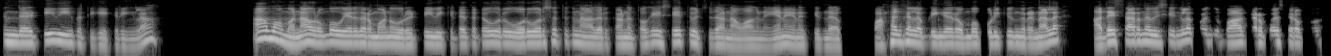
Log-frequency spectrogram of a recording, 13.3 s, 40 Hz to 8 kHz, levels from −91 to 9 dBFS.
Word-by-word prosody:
இந்த 145 Hz, -1 st, +2 dB, 0.2 s
டிவிய 165 Hz, -3 st, +2 dB
பத்தி 120 Hz, -2 st, -10 dB
கேட்குறீங்களா? 105 Hz, -, -5 dB, 1.1 s
ஆமாமா, 195 Hz, -, +5 dB
நான் 155 Hz, 0 st, +6 dB
ரொம்ப 145 Hz, +3 st, -1 dB
உயர்தரமான 130 Hz, -3 st, +2 dB
ஒரு 115 Hz, 0 st, 0 dB
டிவி 125 Hz, -2 st, 0 dB
கிட்டத்தட்ட 125 Hz, +3 st, -5 dB
ஒரு 135 Hz, -1 st, -1 dB
1 130 Hz, +2 st, +2 dB
வருசத்துக்கு 145 Hz, +1 st, -4 dB
நான் 125 Hz, -1 st, +1 dB
அதற்கான 120 Hz, 0 st, -2 dB
தொகைய 145 Hz, +5 st, -1 dB
சேத்து 150 Hz, -1 st, -2 dB
வெச்சு 120 Hz, -3 st, -7 dB
தான் 115 Hz, -2 st, -1 dB
நான் 100 Hz, 0 st, -3 dB
வாங்குனேன். 105 Hz, -1 st, -4 dB
ஏன்னா 130 Hz, +2 st, 0 dB
எனக்கு 115 Hz, -1 st, -7 dB
இந்த 105 Hz, -1 st, -2 dB, 0.4 s
படங்கள் 155 Hz, +5 st, +2 dB
அப்டிங்குறது 130 Hz, 0 st, +1 dB
ரொம்ப 125 Hz, +2 st, -1 dB
புடிக்குங்குறனால, 130 Hz, +2 st, +1 dB, 0.5 s
அதை 155 Hz, -, +6 dB
சார்ந்த 160 Hz, 0 st, +5 dB
விஷயங்கள 145 Hz, +5 st, -1 dB
கொஞ்சம் 150 Hz, -4 st, -9 dB
பார்க்குறப்பா 145 Hz, 0 st, +2 dB
சிறப்பா 135 Hz, -1 st, -3 dB
135 Hz, 160 wpm, -24 LUFS, 120-150 Hz, 1.1 s, நான்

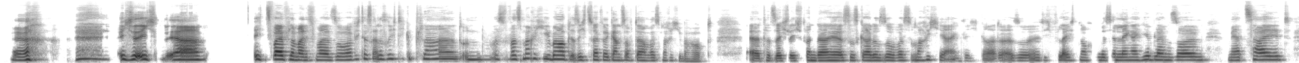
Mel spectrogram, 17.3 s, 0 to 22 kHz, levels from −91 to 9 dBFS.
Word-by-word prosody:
Ja. 210 Hz, +4 st, +6 dB, 1.1 s
Ich, 245 Hz, -2 st, +4 dB
ich 245 Hz, 0 st, +8 dB
ja. 230 Hz, -2 st, +7 dB, 0.7 s
Ich 240 Hz, -2 st, +1 dB
zweifle 245 Hz, -1 st, +8 dB
manchmal 200 Hz, 0 st, -1 dB
so: 210 Hz, +1 st, -6 dB
„Habe 220 Hz, +2 st, -2 dB
ich -, -, -10 dB
das 280 Hz, +1 st, -5 dB
alles 255 Hz, 0 st, -3 dB
richtig 275 Hz, 0 st, -6 dB
geplant, 270 Hz, -, -3 dB
und 235 Hz, 0 st, -3 dB
was 250 Hz, -1 st, -10 dB
was 250 Hz, +1 st, -2 dB
mache 295 Hz, +1 st, -2 dB
ich 285 Hz, -, -9 dB
hier 280 Hz, -2 st, -2 dB
überhaupt?“ 250 Hz, -1 st, +4 dB
Also, 200 Hz, -4 st, -4 dB
ich 200 Hz, 0 st, -7 dB
zweifle 205 Hz, -1 st, -3 dB
ganz 190 Hz, -1 st, -4 dB
oft 185 Hz, -, -8 dB
daran: 180 Hz, -1 st, -3 dB
„Was 175 Hz, +1 st, -9 dB
mache 175 Hz, 0 st, -13 dB
ich 175 Hz, -, -17 dB
überhaupt?” 135 Hz, -2 st, -13 dB, 0.4 s
Äh, 155 Hz, -, -2 dB
tatsächlich. 160 Hz, -1 st, -5 dB
Von 180 Hz, -2 st, -3 dB
daher 175 Hz, 0 st, +2 dB
ist 180 Hz, +1 st, -8 dB
es 175 Hz, 0 st, -7 dB
gerade 180 Hz, 0 st, -1 dB
so: 175 Hz, -1 st, -4 dB
„Was 185 Hz, 0 st, -7 dB
mache 190 Hz, +2 st, -6 dB
ich 215 Hz, 0 st, -9 dB
hier -, -, -7 dB
eigentlich 160 Hz, +1 st, -13 dB
gerade?” 90 Hz, -2 st, -8 dB
Also, 170 Hz, 0 st, -7 dB
hätte 180 Hz, +1 st, -8 dB
ich 180 Hz, 0 st, -20 dB
vielleicht 180 Hz, +1 st, -5 dB
noch 185 Hz, -1 st, -9 dB
'n 190 Hz, -, -10 dB
bisschen 185 Hz, +1 st, -6 dB
länger 195 Hz, 0 st, -2 dB
hierbleiben 210 Hz, -1 st, -2 dB
sollen, 205 Hz, 0 st, -1 dB, 0.2 s
mehr 190 Hz, 0 st, -7 dB
Zeit 220 Hz, +1 st, -1 dB
195 Hz, 195 wpm, -23 LUFS, 180-235 Hz, 1.1 s, ich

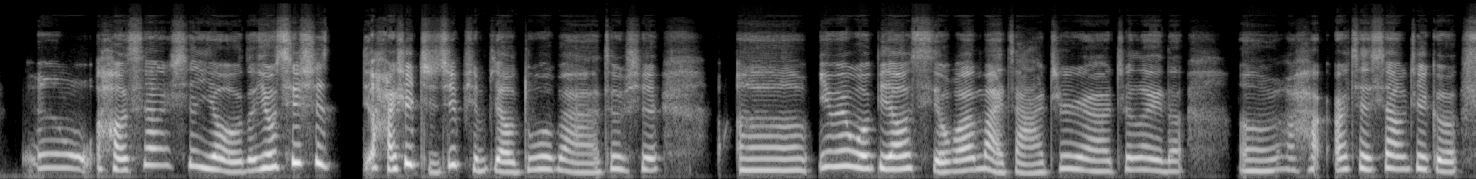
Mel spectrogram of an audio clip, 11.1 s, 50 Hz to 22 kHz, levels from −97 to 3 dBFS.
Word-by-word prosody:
嗯， 295 Hz, -2 st, -3 dB
好 260 Hz, -2 st, +3 dB
像 360 Hz, +8 st, -3 dB
是 335 Hz, -1 st, -2 dB
有 245 Hz, -7 st, +3 dB
的， 240 Hz, -, +2 dB
尤 300 Hz, +2 st, +5 dB
其 415 Hz, +6 st, +6 dB
是 410 Hz, 0 st, +2 dB, 0.4 s
还 -, -, +4 dB
是 395 Hz, -3 st, +7 dB
纸 205 Hz, -, -4 dB
质 370 Hz, -, +2 dB
品 265 Hz, -10 st, -4 dB
比 -, -, -15 dB
较 220 Hz, -3 st, +4 dB
多 265 Hz, +5 st, -1 dB
吧。 215 Hz, -5 st, -4 dB
就 275 Hz, +5 st, -2 dB
是， 255 Hz, +1 st, -2 dB, 0.6 s
呃， 250 Hz, 0 st, -2 dB
因 320 Hz, +2 st, -2 dB
为 340 Hz, +1 st, +2 dB
我 310 Hz, -4 st, +5 dB
比 290 Hz, 0 st, 0 dB
较 275 Hz, +1 st, +5 dB
喜 285 Hz, -6 st, -2 dB
欢 230 Hz, +4 st, +1 dB
买 265 Hz, -7 st, 0 dB
杂 200 Hz, -2 st, -5 dB
志 280 Hz, +6 st, -4 dB
啊 230 Hz, -1 st, -3 dB
之 260 Hz, +4 st, -4 dB
类 245 Hz, -3 st, -2 dB
的。 225 Hz, 0 st, -7 dB, 0.4 s
嗯， 235 Hz, +2 st, -4 dB
而 255 Hz, -1 st, -5 dB
而 265 Hz, -, 0 dB
且 275 Hz, 0 st, +1 dB
像 275 Hz, +1 st, 0 dB
这 280 Hz, -1 st, 0 dB
个， 225 Hz, -4 st, 0 dB
260 Hz, 230 characters per minute, -19 LUFS, 235-290 Hz, 0.6 s, 是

